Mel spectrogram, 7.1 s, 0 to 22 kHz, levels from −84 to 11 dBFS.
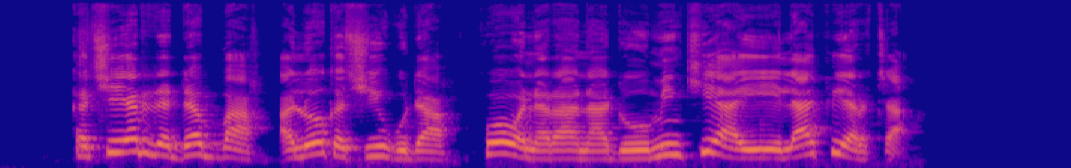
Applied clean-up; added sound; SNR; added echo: neural mask model Resemble Enhance denoiser.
